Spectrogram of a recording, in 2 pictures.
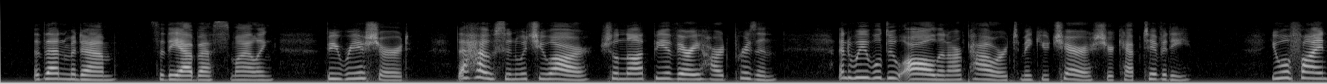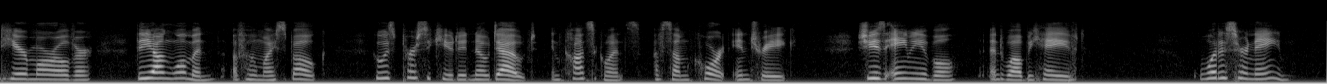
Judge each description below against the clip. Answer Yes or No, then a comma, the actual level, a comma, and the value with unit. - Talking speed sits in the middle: Yes, average, 155 wpm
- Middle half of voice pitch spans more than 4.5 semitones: No, average, 4.2 semitones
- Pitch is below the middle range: No, high, 230 Hz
